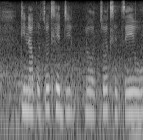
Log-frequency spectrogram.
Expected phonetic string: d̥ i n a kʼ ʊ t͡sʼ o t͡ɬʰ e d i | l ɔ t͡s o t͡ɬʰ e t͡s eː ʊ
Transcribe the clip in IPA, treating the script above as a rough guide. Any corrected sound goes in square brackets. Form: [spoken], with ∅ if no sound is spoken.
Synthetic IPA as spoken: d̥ i n a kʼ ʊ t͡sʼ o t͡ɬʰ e d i | l ɔ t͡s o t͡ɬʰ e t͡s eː ʊ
